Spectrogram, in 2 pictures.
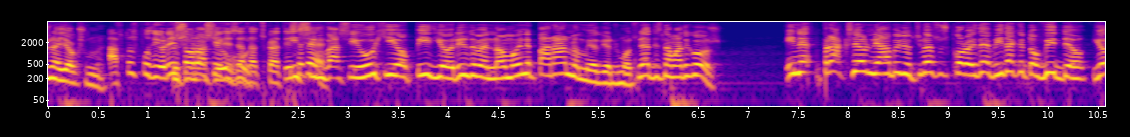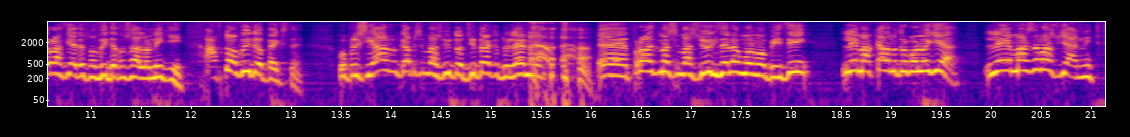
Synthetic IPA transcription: zunɐʝo̞ksume̞̰ɐft̪ospuðjoɾiusvɐsizɐt̪u̥skɾɐt̪iisimvɐsiuçiːo̞piːðjo̞ɾizet̪ome̞no̞mo̞ine̞pɐɾɐno̞mioðio̞nizmo̞t̪usineɐnd̪ist̪ɐmɐt̪iko̞s | ine̞pɾɐkse̞ɾuniɐθopit̪od͡zzipeɐst̪usko̞ɾo̞iðe̞viiðɐce̞t̪o̞vid̪e̞o̞ʝo̞ɾɣɐθjɐðest̪o̞vid̪eθesɐlo̞niciɐft̪oːovid̪e̞o̞pe̞kst̪e̞̰ | puplisiɐzuŋkɐpçisiɱvɐs̬iuçit̪od͡zipeɾɐcet̪̬ule̞ne̞epɾo̞eðimɐs̬ĩɱvɐs̬iuçiðe̞ne̞xumo̞nimo̞piːθi | leimɐkɐnɐmet̪ɾopo̞lo̞ʝiɐ | le̞imɐzðemɐsfçɐni

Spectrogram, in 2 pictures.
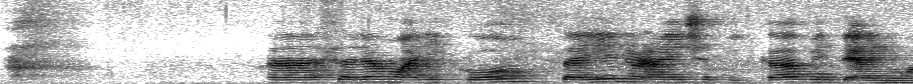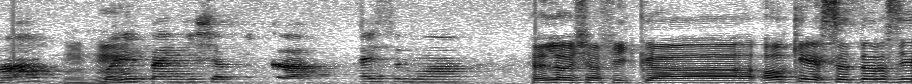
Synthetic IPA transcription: asalamalekʊmsajənuɾainʃafikabɛnt̪eanũabalepaŋɡiʃafikahajsəmũa | hɛloʃafikaokesət̪əɾʊs̬ɲa

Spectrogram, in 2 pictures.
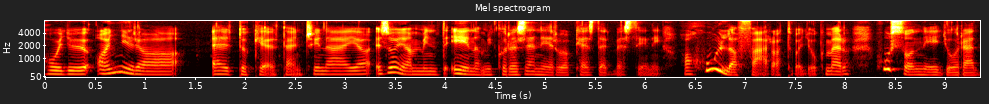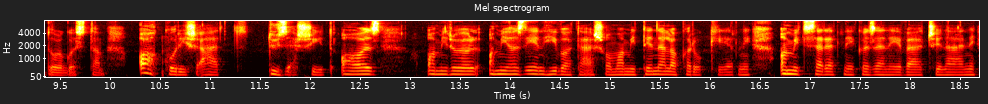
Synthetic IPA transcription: ɦo̞ɟøːʔɒɲːiɾɒ | ɛlt̪ø̞kḛːlt̪ɛ̰nt͡ʃinaːjːɒʔɛzo̞jɒmmint̪eːnɒmiko̞ɾɒzɛneːɾøːlkɛzd̪ɛɡ̚bɛsḛːlnḭhɒhulːɒfa̰ːɾɒ̰t̪ʋɒ̰ɟo̞̰kmɛrhuso̞nːeːɟoːɾaːd̪̚d̪o̞lɡo̞̰st̪ɒmɒkːo̞ɾiʃaːt̪ː | yzɛʃiːt̪ɒz | ɒmiɾøːlɒmiɒzeːnɦivɒt̪a̰ːʃo̞mɒmit̪eːnɛlɒkɒɾo̞kʰːeːrniɒmit̪sɛɾɛt̪neːkɒzɛneːvɛlt͡ʃinaːlni

